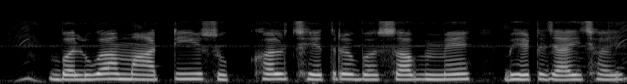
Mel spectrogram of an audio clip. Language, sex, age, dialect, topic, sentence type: Magahi, male, 36-40, Western, agriculture, statement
